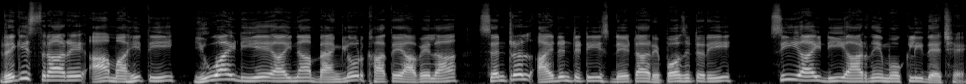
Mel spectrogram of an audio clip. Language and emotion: Gujarati, neutral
